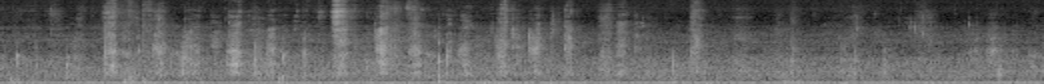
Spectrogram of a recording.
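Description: A border collie and a golden retriever puppy mouthing and chewing a plush toy together, giving irregular short rustles and mouth noises that are busiest in the first half. A steady low hum runs underneath.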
